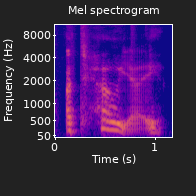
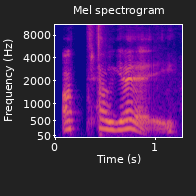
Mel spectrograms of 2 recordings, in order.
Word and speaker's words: atelier: Well, you know, that French word that I'm still learning how to pronounce. Atelier. Atelier.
